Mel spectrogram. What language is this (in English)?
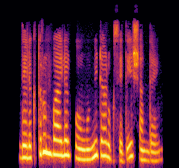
Pashto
